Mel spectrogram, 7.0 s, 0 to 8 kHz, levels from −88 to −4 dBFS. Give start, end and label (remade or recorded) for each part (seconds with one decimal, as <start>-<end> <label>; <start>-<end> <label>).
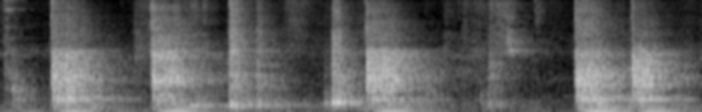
0.0-0.8 recorded; 0.8-3.4 remade; 3.4-6.3 recorded; 6.3-7.0 remade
